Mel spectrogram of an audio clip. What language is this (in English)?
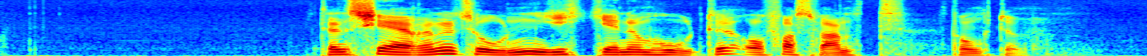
Norwegian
